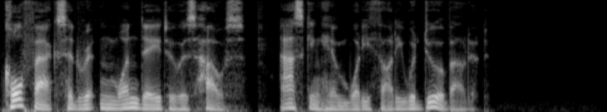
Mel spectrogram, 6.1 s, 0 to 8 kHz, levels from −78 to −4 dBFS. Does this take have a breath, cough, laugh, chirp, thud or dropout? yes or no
no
